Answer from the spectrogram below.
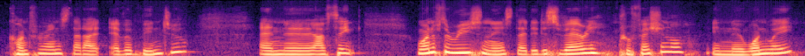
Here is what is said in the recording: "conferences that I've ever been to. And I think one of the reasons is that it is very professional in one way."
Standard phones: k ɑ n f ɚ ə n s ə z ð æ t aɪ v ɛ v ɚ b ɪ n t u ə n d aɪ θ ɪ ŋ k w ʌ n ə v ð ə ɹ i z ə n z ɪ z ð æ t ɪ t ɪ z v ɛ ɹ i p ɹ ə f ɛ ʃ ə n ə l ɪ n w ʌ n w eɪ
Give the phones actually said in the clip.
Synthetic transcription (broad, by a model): k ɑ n f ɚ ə n s ð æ t aɪ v ɛ v ɚ b ɪ n t u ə n aɪ θ ɪ ŋ k w ʌ n ə v ð ə ɹ i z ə n ɪ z ð æ t ɪ t ɪ z v ɛ ɹ i p ɹ ə f ɛ ʃ ə n ə l ɪ n w ʌ n w eɪ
